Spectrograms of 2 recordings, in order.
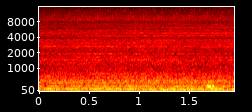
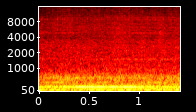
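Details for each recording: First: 2005 BMW 325i after replacing the faulty cylinder 2 ignition coil that caused P0300 misfire; steady low idle with even rumble, no stumbles or skips, runs smoothly on all cylinders, new waveform good. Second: 2005 BMW 325i (one mention says 2003) with a P0300 code: cylinder 2 misfire from a failing ignition coil, found by back-probing the coil. The intermittent rough run is now a dead miss, giving a lumpy uneven idle with a missing beat.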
